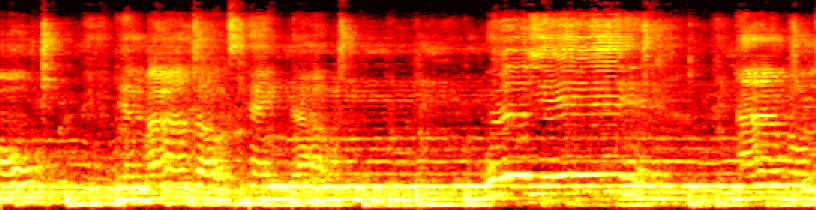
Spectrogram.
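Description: A cappella men's gospel chorus singing in harmony, with no instruments. From about three seconds in, a long note is held under the other voices.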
